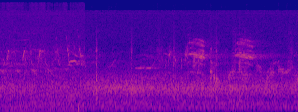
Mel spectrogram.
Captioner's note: nature sounds; birds chirping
